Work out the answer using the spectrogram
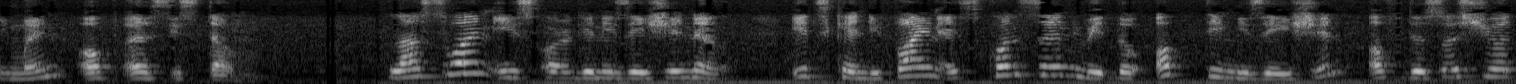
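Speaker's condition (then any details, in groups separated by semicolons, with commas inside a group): No condition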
